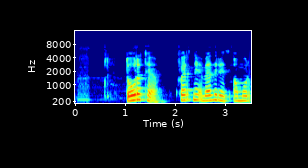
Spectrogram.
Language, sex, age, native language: Icelandic, female, 40-49, Icelandic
